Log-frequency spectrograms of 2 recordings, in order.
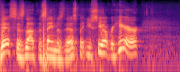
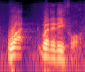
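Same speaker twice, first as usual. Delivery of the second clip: usual speaking voice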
